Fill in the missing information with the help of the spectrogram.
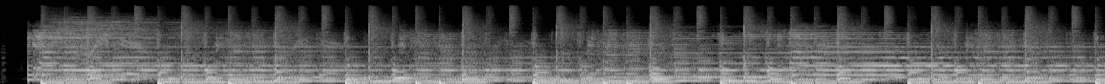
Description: sidewalk rock

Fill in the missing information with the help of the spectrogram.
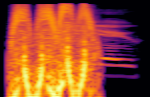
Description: Turntable Scratching

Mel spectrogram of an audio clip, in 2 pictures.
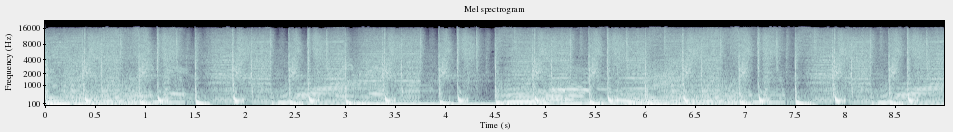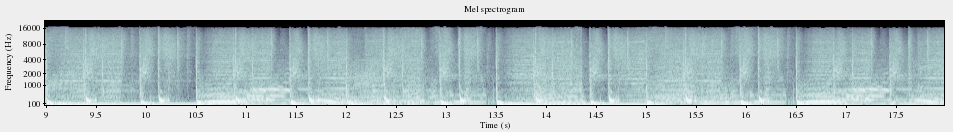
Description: moving up loop

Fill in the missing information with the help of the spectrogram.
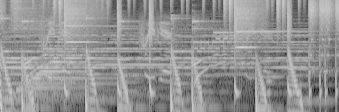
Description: alien pets loop

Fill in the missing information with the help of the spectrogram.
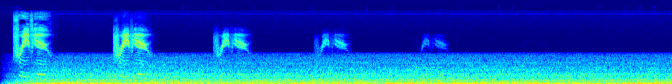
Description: Planet Atmosphere

